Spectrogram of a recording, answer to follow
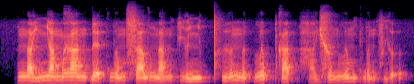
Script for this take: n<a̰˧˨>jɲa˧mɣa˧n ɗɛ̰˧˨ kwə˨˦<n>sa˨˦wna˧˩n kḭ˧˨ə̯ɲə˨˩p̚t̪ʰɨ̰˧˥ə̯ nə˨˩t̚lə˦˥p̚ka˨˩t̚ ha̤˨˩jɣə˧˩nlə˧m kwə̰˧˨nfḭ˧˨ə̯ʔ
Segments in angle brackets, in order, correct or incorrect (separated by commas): correct, incorrect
